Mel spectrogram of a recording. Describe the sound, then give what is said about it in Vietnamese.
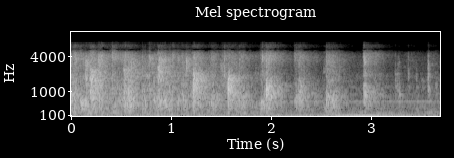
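An audience applauds at the introduction of a Buddhist dharma talk, a dense wash of clapping with several sharper individual claps standing out in a loose rhythm, holding steady for a few seconds before tapering off. “Thì quý vị vỗ cho một tràng vỗ tay.”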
